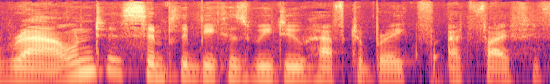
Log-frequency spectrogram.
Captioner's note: speaking French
